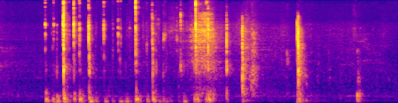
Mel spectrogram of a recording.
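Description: Someone typing a search on a computer keyboard: a quick run of close, crisp keystrokes, then a few slower, spaced taps at the end.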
